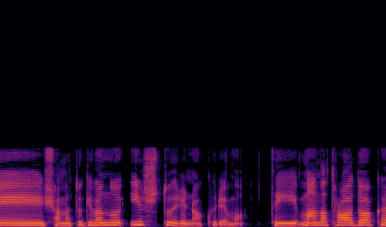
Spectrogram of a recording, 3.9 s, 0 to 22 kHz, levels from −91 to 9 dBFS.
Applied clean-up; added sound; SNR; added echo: none; none; none; none.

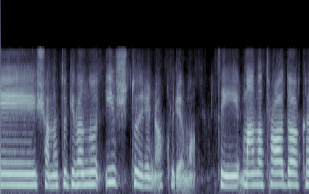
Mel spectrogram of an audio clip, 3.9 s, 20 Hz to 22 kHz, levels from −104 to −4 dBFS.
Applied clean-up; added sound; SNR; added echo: neural separator model SepFormer DNS4.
